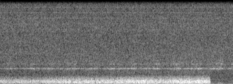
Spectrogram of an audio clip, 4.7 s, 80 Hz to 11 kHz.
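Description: A Hughes OH-6 small helicopter's engine and rotor produce a steady broad rumbling roar that cuts off abruptly near the end, leaving a faint low hum.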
